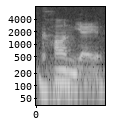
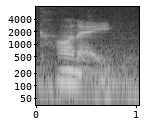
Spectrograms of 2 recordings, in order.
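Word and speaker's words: Kainé: Not Kanye. Kane.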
